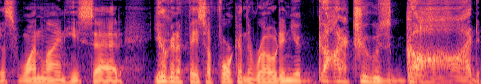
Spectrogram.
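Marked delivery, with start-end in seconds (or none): 1.5-4.8 emphatic put-on man's scream, "God" stretched out long. Speaker recalls a big man's one line to him, imitating a man screaming. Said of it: "he he is screaming".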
